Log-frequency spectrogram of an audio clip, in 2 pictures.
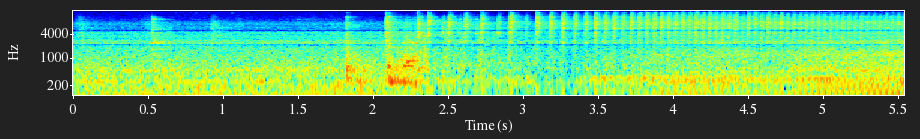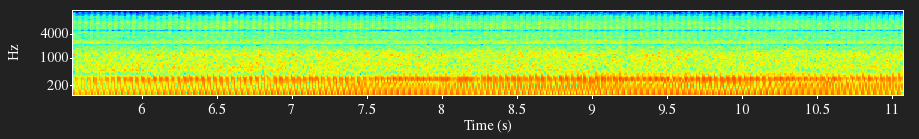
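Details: Craftsman Tecumseh mower after new air filter, clean plug, sharpened blade, oil low; a few sputtering catches then a steady, even drone holding speed while warming; normal running.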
